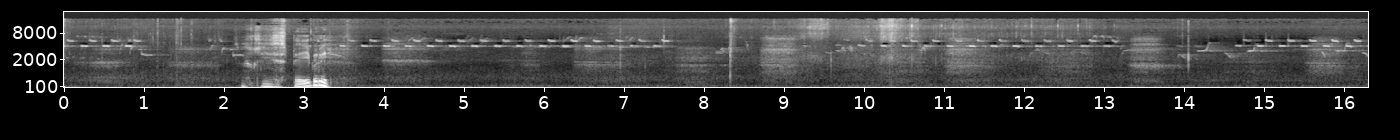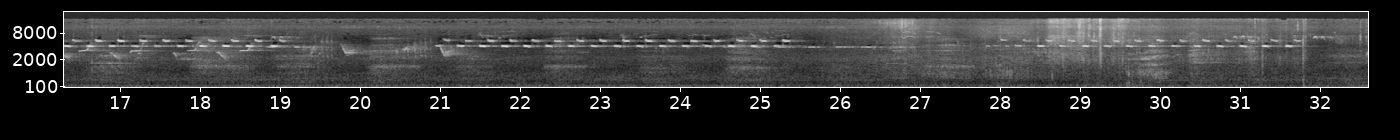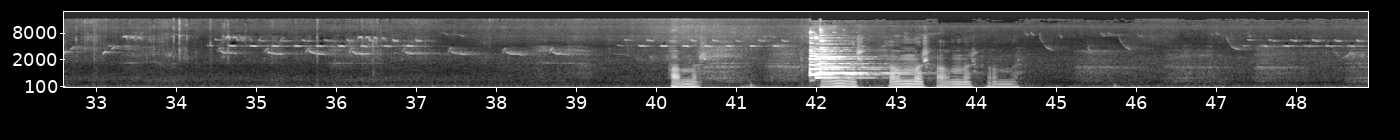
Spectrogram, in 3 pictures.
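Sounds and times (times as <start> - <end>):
bird chirps: 32.8 - 43.6
bird repeating rapid high notes: 41.9 - 43.5.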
